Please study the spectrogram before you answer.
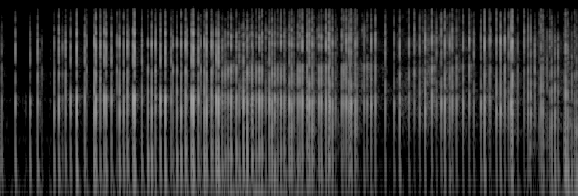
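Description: Fingers tap rapidly on the hardcover of the book "Klaar voor bed." The taps are quick, dry, overlapping knocks with a hollow midrange body and bright clicky edges, each dying away almost instantly. They run as a continuous, uneven patter through the whole clip.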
